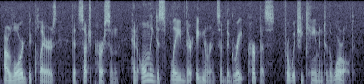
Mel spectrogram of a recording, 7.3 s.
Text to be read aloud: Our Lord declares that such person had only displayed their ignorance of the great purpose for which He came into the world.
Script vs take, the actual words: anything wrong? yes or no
no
